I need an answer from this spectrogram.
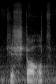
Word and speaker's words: Gestalt: of looking at photographs is actually gestal Theory Gestalt and and it's pronounced Gestalt is a theory of how we see things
